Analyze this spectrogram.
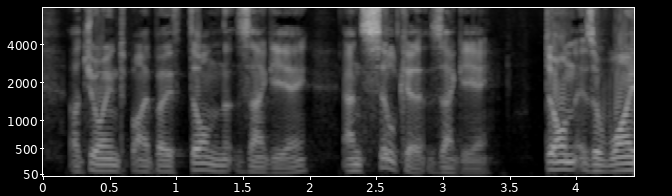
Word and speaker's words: Zagier: And I've chosen to say it Zagier. You were pointing out to me, Don, earlier that it doesn't matter how I pronounce it because you're very easygoing. Everything is correct. I know at least 8 different pronunciations in different countries and I'm used to them all by now.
